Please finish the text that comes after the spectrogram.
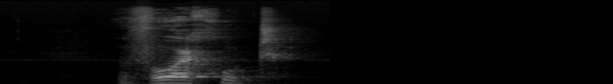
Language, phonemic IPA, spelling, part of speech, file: Dutch, /vorˈɣut/, voorgoed, adverb, Nl-voorgoed.ogg
- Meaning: for good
